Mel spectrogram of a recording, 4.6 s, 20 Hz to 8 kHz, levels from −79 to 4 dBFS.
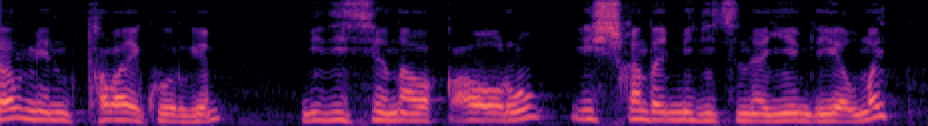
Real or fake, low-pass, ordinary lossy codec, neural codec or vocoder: fake; none; none; codec, 16 kHz, 16 kbps, FunCodec, trained on Chinese and English, 50 frames a second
